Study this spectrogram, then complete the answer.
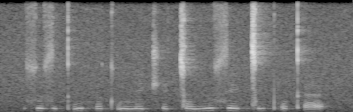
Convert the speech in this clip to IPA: s u z i kʼ u h o tʼ u l e t͡ʃʼ e ǀ o w u s e ǀ i pʼ o kʼ æ

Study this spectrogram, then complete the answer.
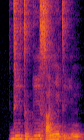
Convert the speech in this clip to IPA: d iː˦ t ɨ˧ b iː˦ s a˨˦ ɲ ĩ˦ t iː˨ n

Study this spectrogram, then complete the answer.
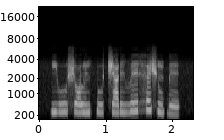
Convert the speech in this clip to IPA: j uː˨ ʃ ɔ˨ l ĩ˨ k͡p u˨˦ t͡ʃ a˦ ɾ i˨ β eː˦ h ɛ˦ ʃ ũ˨ ɓ e˨

